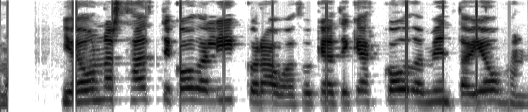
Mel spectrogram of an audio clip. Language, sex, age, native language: Icelandic, female, 40-49, Icelandic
